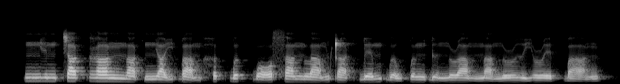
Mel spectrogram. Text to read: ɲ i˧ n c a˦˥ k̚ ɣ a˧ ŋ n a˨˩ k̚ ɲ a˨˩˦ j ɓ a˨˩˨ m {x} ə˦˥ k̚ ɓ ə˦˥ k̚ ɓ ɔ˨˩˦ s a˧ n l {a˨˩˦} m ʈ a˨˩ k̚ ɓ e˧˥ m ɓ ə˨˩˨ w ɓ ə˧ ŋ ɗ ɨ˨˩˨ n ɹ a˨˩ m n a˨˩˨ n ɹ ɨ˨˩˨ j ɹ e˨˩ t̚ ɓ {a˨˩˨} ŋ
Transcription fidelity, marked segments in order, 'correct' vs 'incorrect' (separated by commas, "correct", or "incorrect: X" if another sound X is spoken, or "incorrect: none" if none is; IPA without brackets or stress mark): incorrect: h, correct, correct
